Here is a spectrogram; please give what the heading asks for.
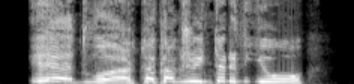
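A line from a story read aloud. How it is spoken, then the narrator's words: Puzzled shout. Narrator (Russian): с недоумением крикнула мне в спину Айлин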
